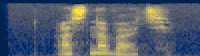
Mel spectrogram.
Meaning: 1. to found, to establish 2. to base upon, to build upon
- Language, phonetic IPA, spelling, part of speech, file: Russian, [ɐsnɐˈvatʲ], основать, verb, Ru-основать.ogg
